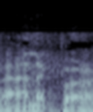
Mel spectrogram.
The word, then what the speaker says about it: Bannockburn: Bannockburn. Am I saying it right? Bannockburn.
